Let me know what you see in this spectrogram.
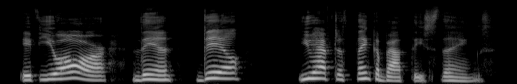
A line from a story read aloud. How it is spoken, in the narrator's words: Jim said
